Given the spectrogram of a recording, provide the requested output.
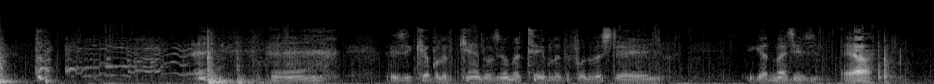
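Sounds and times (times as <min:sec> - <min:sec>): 
heavy wooden trap door hinges creaking open: 0:00.0 - 0:03.0
trap door thuds: 0:01.9 - 0:02.8
speech: 0:04.0 - 0:06.8, 0:07.5 - 0:09.1.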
